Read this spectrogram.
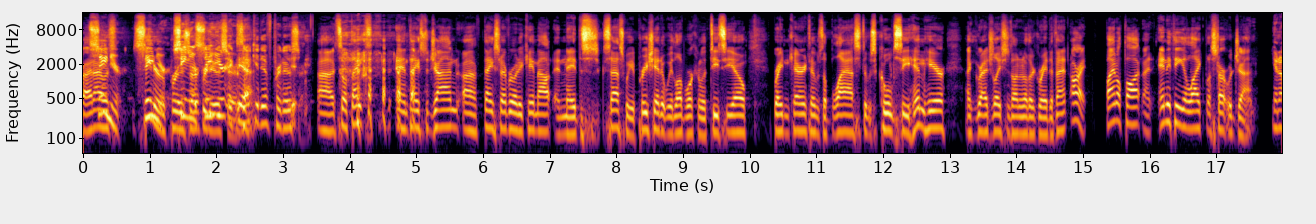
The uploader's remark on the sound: Live at TCO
